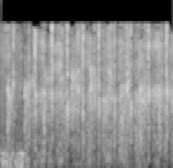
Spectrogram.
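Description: An audience applauds, a dense, steady wash of many hands clapping at once that holds an even loudness for a few seconds without any voices.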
